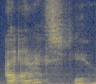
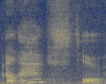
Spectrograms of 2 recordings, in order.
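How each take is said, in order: First: Said in the usual way. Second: Whispered slowly, pointed. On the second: Shown as a demonstration. To viewers about asking him, a slow whisper. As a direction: breathe it out like a reminder. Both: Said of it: "repeated I asked you".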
